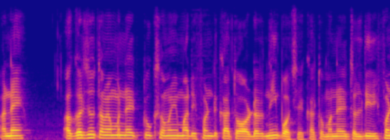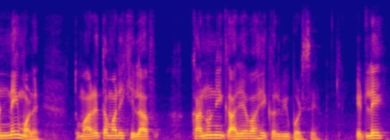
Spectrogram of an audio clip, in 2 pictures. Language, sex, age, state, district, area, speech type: Gujarati, male, 18-30, Gujarat, Anand, urban, spontaneous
